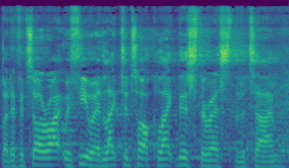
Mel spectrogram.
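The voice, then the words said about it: Put-on British accent. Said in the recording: “hearing English in a British accent”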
